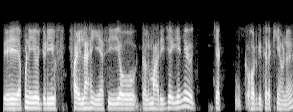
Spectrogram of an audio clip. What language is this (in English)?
Punjabi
